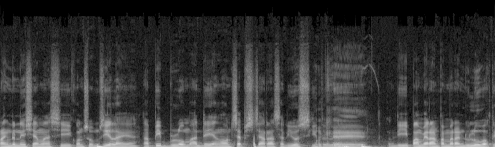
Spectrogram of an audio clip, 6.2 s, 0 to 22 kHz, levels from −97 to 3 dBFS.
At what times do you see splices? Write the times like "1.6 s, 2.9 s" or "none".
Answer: 1.8 s, 4.8 s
